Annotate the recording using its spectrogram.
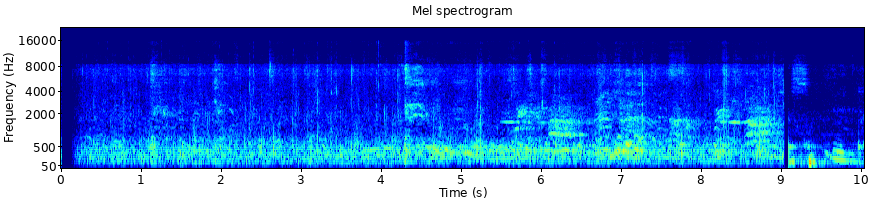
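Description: Many footsteps shuffle along a road.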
